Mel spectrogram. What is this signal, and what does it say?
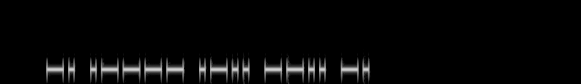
Morse code, heard as a keyed tone, about 21 wpm, 700 Hz. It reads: N1LZN
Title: USA Call Signs - 5 Characters - Repeated 3x - 22wpm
